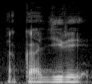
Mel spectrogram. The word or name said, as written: akajire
